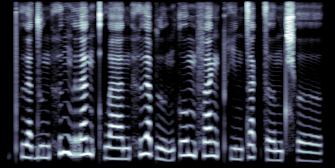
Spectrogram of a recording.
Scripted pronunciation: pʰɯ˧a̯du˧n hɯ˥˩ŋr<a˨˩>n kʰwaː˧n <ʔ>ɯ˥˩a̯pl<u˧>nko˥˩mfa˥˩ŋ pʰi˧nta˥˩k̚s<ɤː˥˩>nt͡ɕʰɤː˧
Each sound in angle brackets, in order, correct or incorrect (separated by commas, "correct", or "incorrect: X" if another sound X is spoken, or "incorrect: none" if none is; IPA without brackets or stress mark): incorrect: a˥˩, incorrect: h, incorrect: u˩˦, incorrect: ɤː˧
